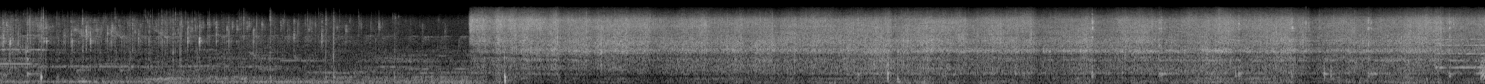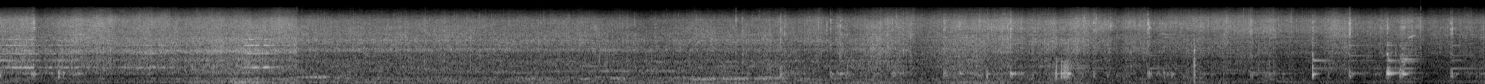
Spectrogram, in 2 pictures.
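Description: Oil sizzling in a wok with dried red chillies, then a sudden loud sizzle about five seconds in as chopped green figs (dumur) and potato go into the hot oil. The frying keeps on, easing a little later, while a metal spatula stirs and scrapes the pieces around the pan.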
